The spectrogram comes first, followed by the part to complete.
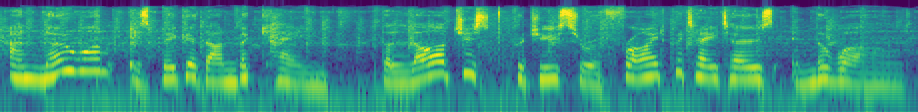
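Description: A woman narrates a documentary in a scripted style. Her voice sits at a middle pitch, with music playing behind it. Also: big pitch swings, a little slow. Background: background music.

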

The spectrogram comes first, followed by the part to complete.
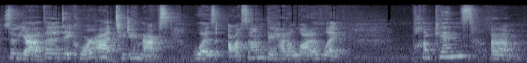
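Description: A woman's voice: fairly high pitch, unhurried, fairly bright tone. Young woman chatting in an echoey room. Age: young adult. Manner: enthusiastic, gushing, informal. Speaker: vlogger. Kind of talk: casual chatty shopping haul to camera. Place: indoors in a plain-walled room. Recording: echoey room with faint background noise.

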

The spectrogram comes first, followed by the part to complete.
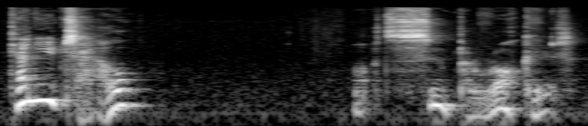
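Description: A man in his fifties reading a picture book aloud to young children, with expressive, sing-song delivery and soft asides. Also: high-pitched, slow, creaky. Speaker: children's story reader, host. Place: small furnished room indoors, bookshelves.

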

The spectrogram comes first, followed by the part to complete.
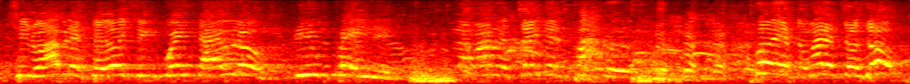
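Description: High-pitched Cuban showman, echoey and distant. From Cuba. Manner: playful showman, projecting to a crowd, self-deprecating jokes. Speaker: street magician. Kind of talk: comic street magic show patter. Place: outdoor town square in front of an audience. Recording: echoey outdoor crowd recording from far off.

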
